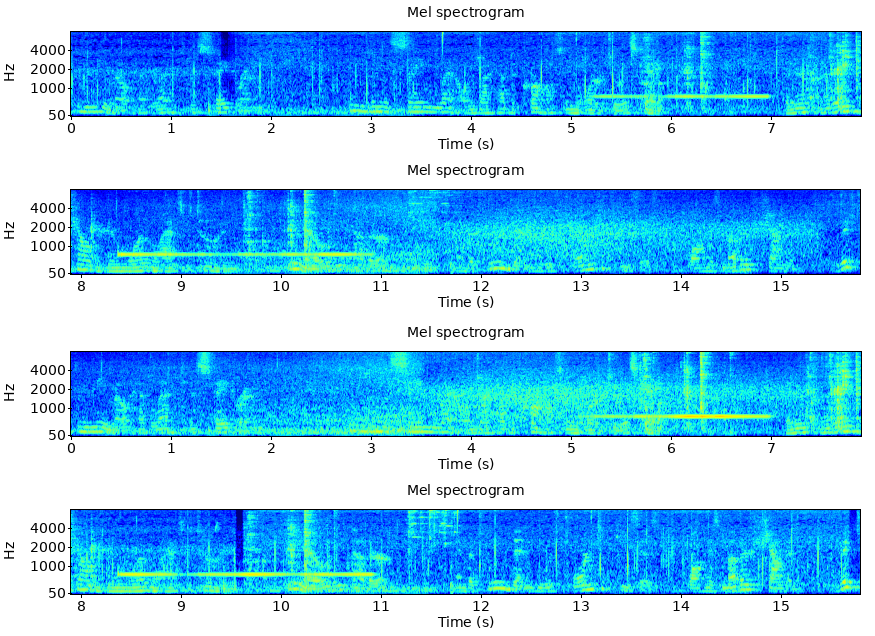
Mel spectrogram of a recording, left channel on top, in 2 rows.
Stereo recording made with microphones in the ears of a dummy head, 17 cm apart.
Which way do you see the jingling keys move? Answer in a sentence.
You can hear the jingling keys go left and come back.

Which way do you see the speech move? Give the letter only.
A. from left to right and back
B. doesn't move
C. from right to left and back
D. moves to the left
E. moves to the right
C.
